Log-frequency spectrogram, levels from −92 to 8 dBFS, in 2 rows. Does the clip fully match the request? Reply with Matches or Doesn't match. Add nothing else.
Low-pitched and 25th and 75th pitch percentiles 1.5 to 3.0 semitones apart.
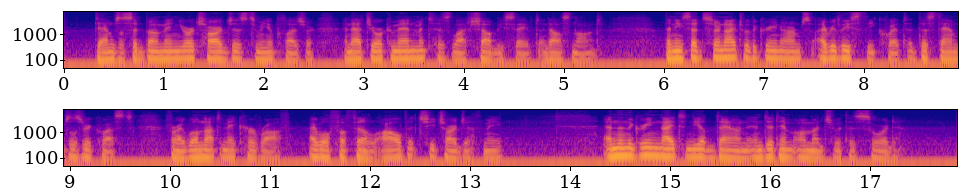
Matches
